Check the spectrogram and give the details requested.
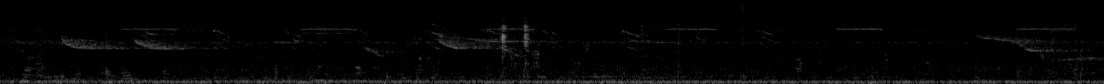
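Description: A bird calling repeatedly, each call a downward-sliding whistle of about half a second, over a low outdoor rumble. Two sharp clicks about five seconds in.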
